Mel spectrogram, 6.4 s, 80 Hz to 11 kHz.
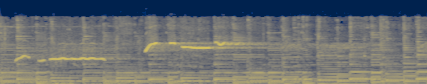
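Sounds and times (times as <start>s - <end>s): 
people whistling a cheerful tune together: 0.0s - 4.0s
steady instrumental accompaniment: 0.0s - 6.4s.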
